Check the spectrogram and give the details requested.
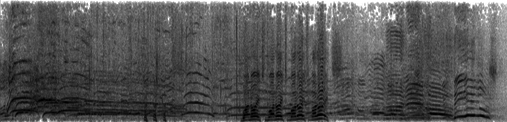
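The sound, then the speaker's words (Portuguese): A crowd of excited people shouts and cheers together, loud, with overlapping yells and whoops rising in bursts throughout, on their first day, yelling at host Thiago on live TV. “É sempre assim, no primeiro dia, como vocês estão muito eufóricos, vocês nunca me escutam, é normal, mas agora estão escutando.”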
